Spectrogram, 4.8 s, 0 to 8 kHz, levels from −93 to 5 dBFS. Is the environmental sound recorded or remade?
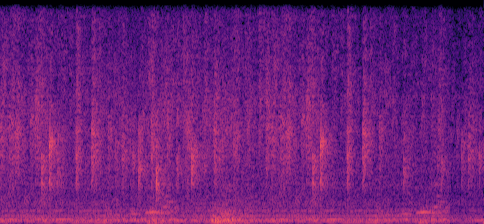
recorded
